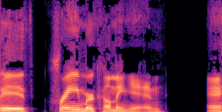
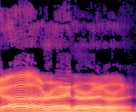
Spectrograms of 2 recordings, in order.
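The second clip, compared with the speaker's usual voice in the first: mock crowd-pleaser; 2 semitones higher than usual. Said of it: "They're like".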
